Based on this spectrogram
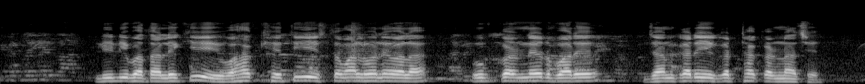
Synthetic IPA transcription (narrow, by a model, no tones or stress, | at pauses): lilibat̪alekiʋəɦakʰːet̪iist̪emalɦoneβalaup̚kəɾneɾbaɾe | d͡ʒankaɾiːkəʈʰːakəɾnat͡ʃʰɛ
